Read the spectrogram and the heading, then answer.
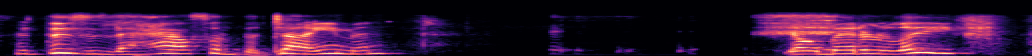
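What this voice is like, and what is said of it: Put-on Southern accent. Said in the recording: “the crazy accent ... That's southerner.”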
